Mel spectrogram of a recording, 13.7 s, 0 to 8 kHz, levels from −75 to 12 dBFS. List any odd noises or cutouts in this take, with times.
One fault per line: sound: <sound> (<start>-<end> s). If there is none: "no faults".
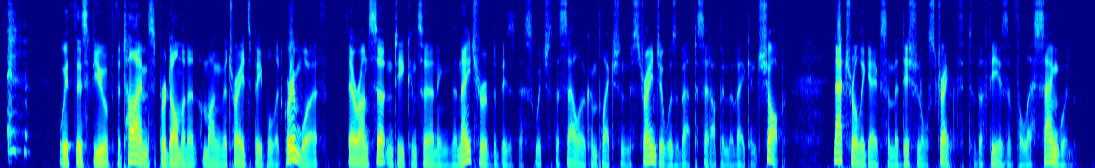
sound: laugh (0.1-0.4 s)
